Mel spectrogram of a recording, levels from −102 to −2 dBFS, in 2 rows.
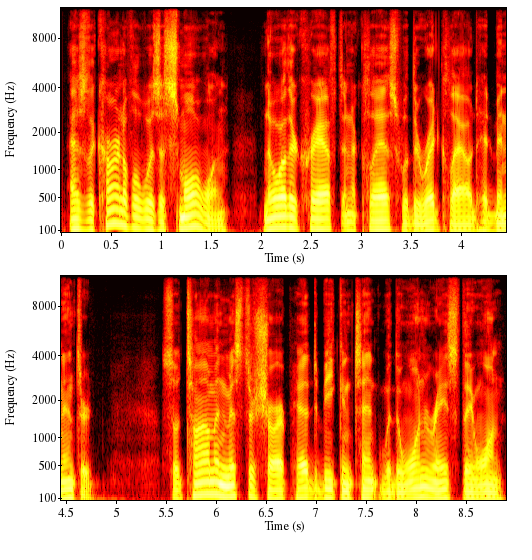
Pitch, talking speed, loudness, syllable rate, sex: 100 Hz, 235 wpm, -18 LUFS, 5.5 syllables/s, male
